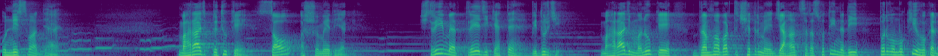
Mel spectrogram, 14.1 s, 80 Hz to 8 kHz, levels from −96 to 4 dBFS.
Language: Hindi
